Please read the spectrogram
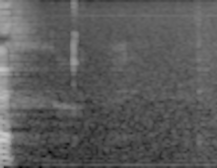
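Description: The end of a drawn-out spoken 'uh', then a near-quiet room with a faint low hum and a single faint computer-mouse click about three-quarters of a second in, as a news page is scrolled.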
